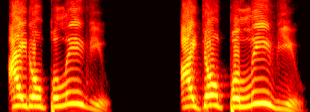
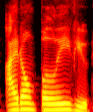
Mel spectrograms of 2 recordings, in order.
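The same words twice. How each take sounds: First: Angry repeat. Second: A mild retold demand, near plain; demanding, lightly voiced. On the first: Retold or imitated. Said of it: "You have to get angry". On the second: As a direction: quote her demand without pushing. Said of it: "She is demanding".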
